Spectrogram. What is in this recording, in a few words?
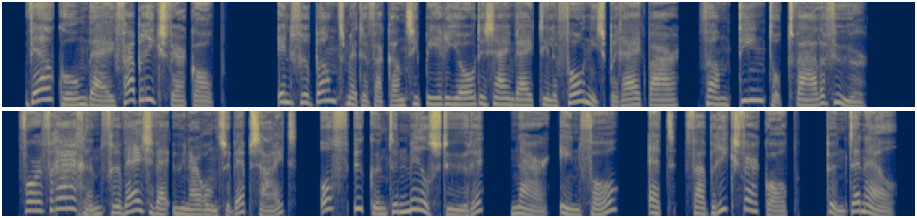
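Dutch female ivr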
